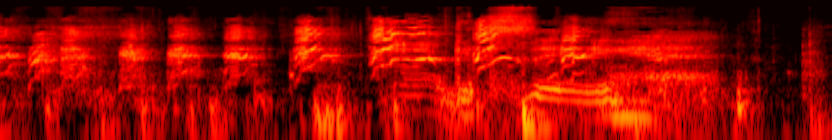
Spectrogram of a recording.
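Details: English Springer Spaniel puppies, a litter with champion bloodlines, gathered while eating puppy mash with replacement milk; thin, rising and falling whines and yips overlap a woman's voice talking to them.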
